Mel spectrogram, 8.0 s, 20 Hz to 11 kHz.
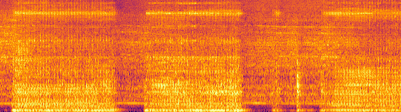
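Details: Bosch GSH 11 E 240 V hammer after repair with an aftermarket AliExpress copy armature and fresh grease: strong, rapid, even blows with a crisp slap at each stroke and no grinding or stalling; hammer mechanism working properly.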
